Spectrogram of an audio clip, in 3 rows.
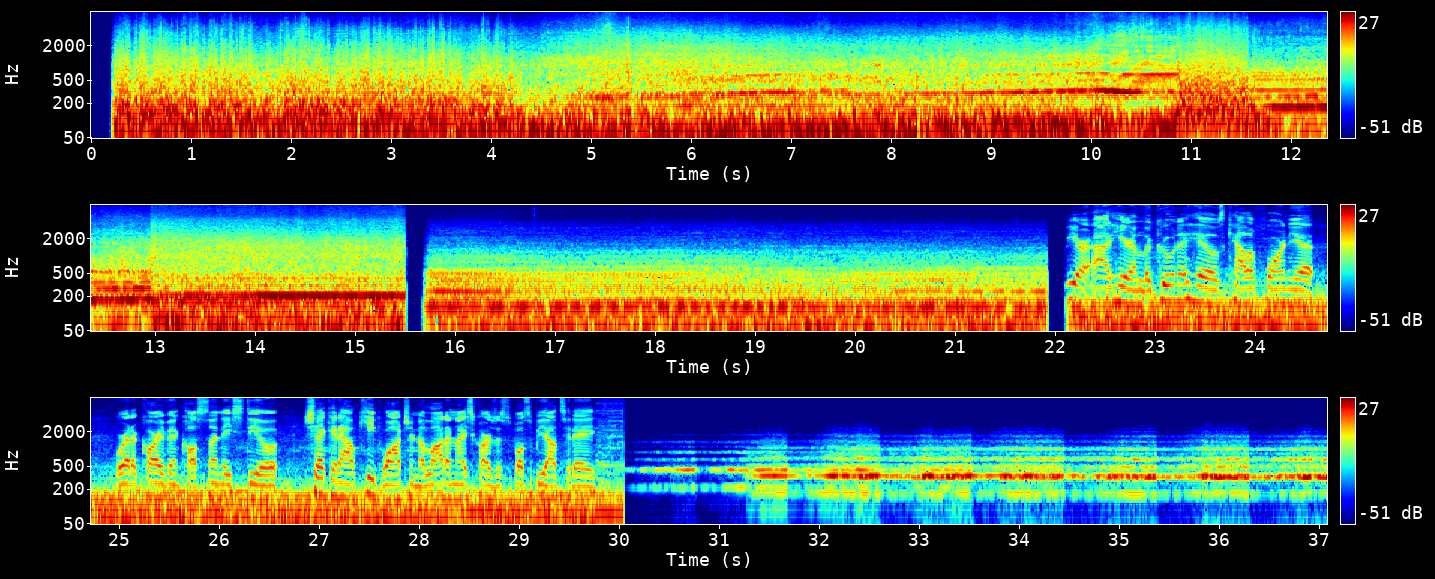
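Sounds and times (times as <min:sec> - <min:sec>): car engine accelerating: 0:01.2 - 0:22.0.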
